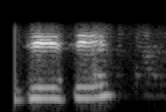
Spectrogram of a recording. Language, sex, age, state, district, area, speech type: Urdu, female, 30-45, Delhi, Central Delhi, urban, conversation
